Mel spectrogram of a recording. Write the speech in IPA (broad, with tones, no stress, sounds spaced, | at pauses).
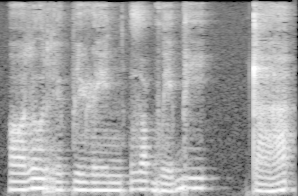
ɔ˧ l o˥ r ʏ˧ p i˧ ɭ e˧ n | ðˤ ʏ˧ b w e˨˩˦ b i˥ | ʈ a˨˩˦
